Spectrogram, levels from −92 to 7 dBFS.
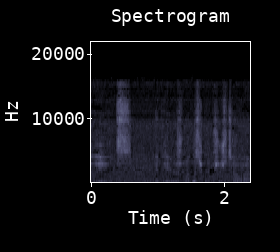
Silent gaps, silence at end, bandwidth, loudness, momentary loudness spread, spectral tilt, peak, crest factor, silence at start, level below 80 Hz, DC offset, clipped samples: none; 0 s; 16.5 kHz; -51 LUFS; 13 LU; 1 dB/octave; -34 dBFS; 22 dB; 0 s; -78 dBFS; under 0.1%; under 0.1%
